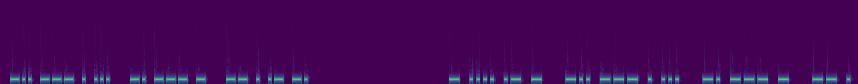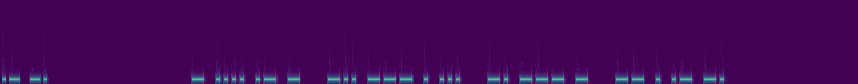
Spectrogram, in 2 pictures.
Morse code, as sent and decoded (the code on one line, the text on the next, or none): -.. --- . ... / -. --- - / -- . .- -. / - .... .- - / -.. --- . ... / -. --- - / -- . .- -. / - .... .- - / -.. --- . ... / -. --- - / -- . .- -.
DOES NOT MEAN THAT DOES NOT MEAN THAT DOES NOT MEAN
